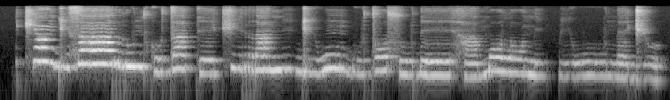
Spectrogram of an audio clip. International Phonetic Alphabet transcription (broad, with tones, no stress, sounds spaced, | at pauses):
t͡ʃ ã˦ ɡ i˨ z aː˦ r u˦ n k ʊ˨ d a˦ k e˨ t͡ʃ i˦ r a˦ ŋ i˦ ɡ i˨ w ũ˦ ɓ u˨ d ɔ˦ s u˨ ɗ eː˨ h a˨ m ɔ˦ l ɔ˦ n i˨ k͡p i˨ w uː˨ n ɛ˨ d͡ʒ ʊ˨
